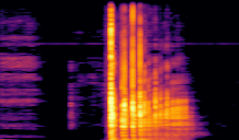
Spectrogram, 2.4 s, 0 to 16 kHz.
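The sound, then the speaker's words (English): Dice, rolled for a perception check needing 10 or better, clatter across a hard table: a quick burst of sharp, bright clicks and rattles that tumble for about a second, then settle into silence. No one speaks. “So what do I need to roll? My perception against his mind?”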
